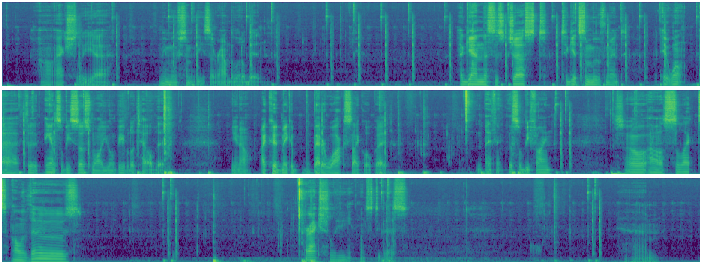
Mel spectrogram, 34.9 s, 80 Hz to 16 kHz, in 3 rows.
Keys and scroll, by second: 21.8 super+a.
